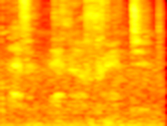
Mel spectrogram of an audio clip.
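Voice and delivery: conspiratorial whisper; whispered delight over a little friend. Real, not acted. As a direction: let the secret out in a hush. Secretive about the rat.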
